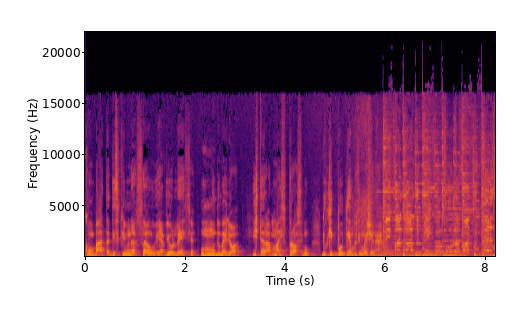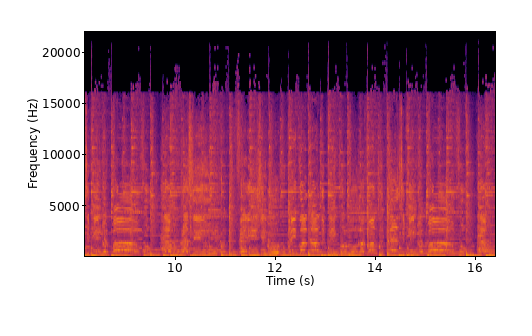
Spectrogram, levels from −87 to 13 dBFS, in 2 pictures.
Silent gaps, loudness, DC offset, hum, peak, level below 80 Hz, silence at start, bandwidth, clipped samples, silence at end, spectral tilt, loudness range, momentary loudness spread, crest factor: none; -14 LUFS; 0.5%; none; 0 dBFS; -28 dBFS; 0 s; over 20 kHz; under 0.1%; 0 s; -3 dB/octave; 1 LU; 4 LU; 14 dB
